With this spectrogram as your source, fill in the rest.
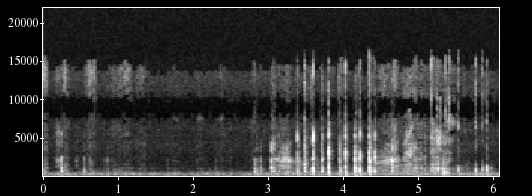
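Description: Long nails tap and scratch the glossy printed paper pages of an open "Art History" textbook resting on a lap. A few seconds of quiet, soft scratching give way to a run of sharp, dry taps and scrapes, which then ease into lighter tapping toward the end.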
